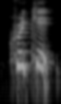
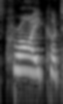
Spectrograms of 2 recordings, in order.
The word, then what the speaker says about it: Cricut: here I've put in cricket Cricut design space see how it's spelled c-r-i-c-u-t so it's cry cut I keep calling it Cricket because it's got if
